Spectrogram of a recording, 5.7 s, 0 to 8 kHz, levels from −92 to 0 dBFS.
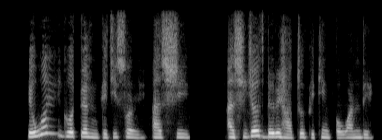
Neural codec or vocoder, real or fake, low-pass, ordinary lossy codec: codec, 16 kHz, 0.5 kbps, FunCodec, trained on Chinese and English, 25 frames a second; fake; 7.2 kHz; none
